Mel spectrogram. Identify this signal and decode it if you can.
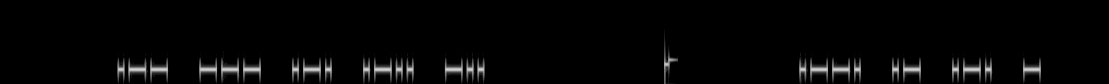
Morse code, heard as a keyed tone, about 22 wpm, spaced as for 16 wpm, 700 Hz. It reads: WORLD PART
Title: 2x Character Spacing - Top 200 Words - 22wpm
